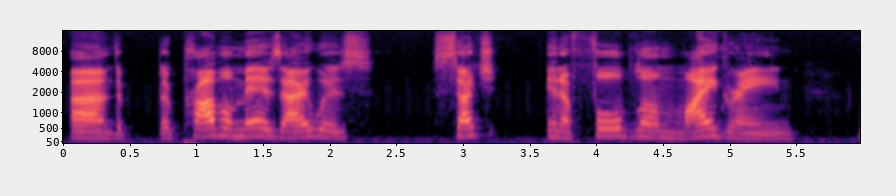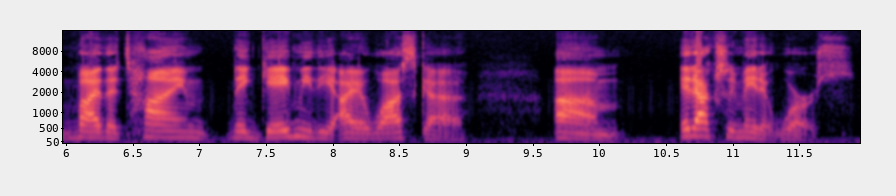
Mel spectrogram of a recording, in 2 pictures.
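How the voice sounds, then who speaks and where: A middle-aged woman tells her story as a podcast guest, circling back and restarting her words as she goes. Her voice is bright and crisp, recorded dry and close. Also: mid-range voice, slow pace, no room sound. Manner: rambling, repeats and restarts words. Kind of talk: personal interview storytelling.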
